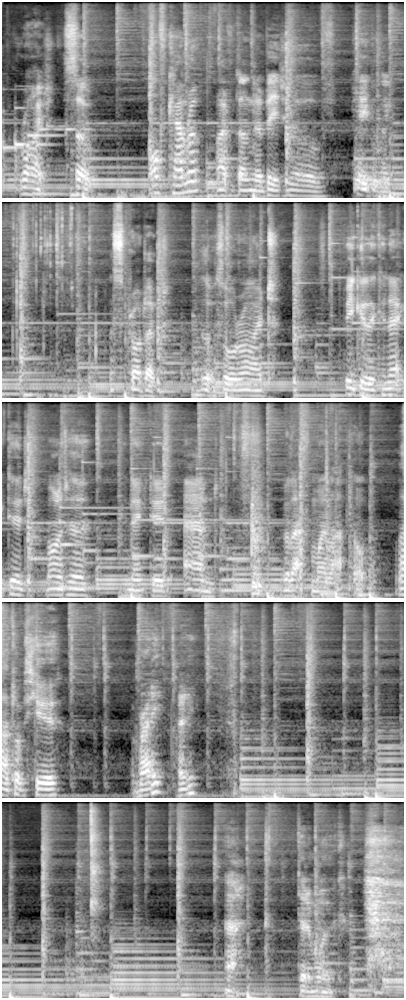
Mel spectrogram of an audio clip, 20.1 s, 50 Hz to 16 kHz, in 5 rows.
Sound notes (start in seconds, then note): 15.4 snaps Finger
